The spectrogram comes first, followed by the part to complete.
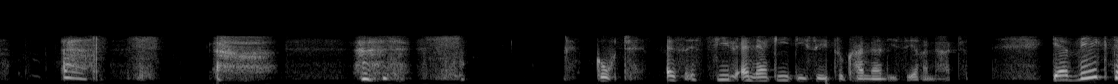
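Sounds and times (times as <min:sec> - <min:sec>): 
forceful honking nose blows: 0:01.3 - 0:01.7, 0:04.2 - 0:04.7
speech: 0:03.6 - 0:04.1, 0:06.0 - 0:09.7, 0:10.5 - 0:11.1.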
